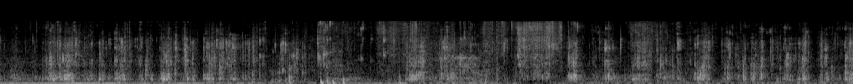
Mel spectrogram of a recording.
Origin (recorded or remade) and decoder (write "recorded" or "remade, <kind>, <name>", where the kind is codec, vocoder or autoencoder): recorded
